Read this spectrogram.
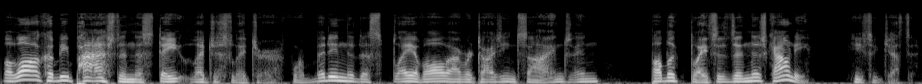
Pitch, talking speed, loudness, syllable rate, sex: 120 Hz, 155 wpm, -18 LUFS, 5.0 syllables/s, male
